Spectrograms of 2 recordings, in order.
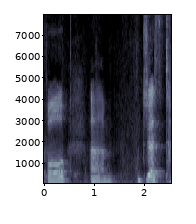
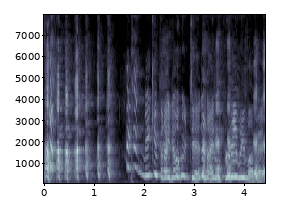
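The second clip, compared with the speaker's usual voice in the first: laughing; 8 semitones higher, 5 dB louder than usual. Real, not acted. Laughing while gushing about quilt.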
